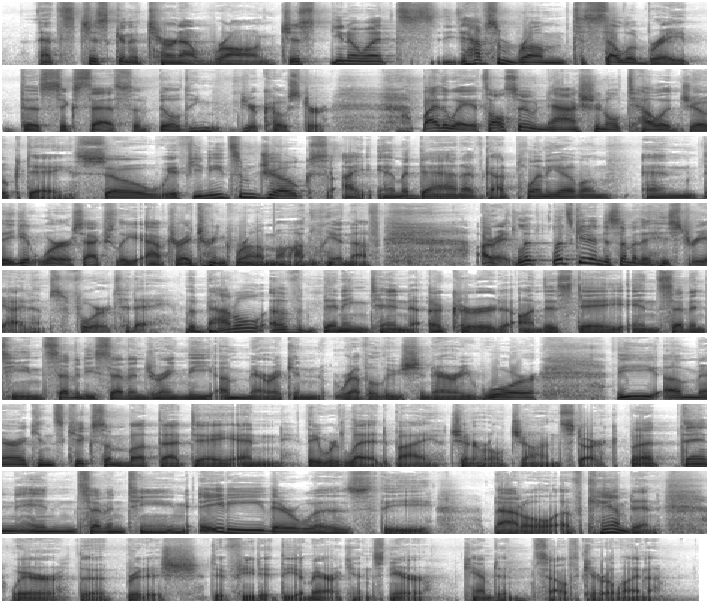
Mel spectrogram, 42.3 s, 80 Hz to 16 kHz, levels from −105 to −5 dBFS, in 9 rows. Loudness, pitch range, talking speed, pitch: -23 LUFS, 90-135 Hz, 170 wpm, 110 Hz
